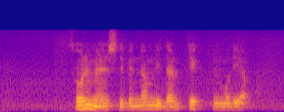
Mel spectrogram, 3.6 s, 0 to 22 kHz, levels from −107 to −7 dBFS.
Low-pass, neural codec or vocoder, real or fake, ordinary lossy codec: 7.2 kHz; codec, 16 kHz, 0.4 kbps, LongCat-Audio-Codec; fake; Opus, 64 kbps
